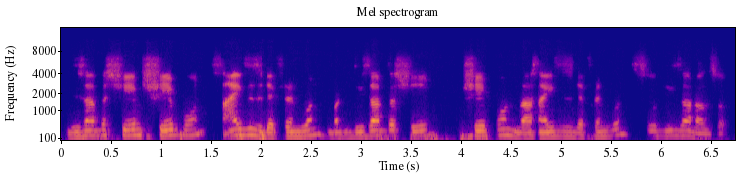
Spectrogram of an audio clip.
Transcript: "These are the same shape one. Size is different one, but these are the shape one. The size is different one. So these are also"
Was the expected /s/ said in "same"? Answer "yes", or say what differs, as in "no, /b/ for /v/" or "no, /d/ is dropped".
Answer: no, /ʃ/ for /s/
